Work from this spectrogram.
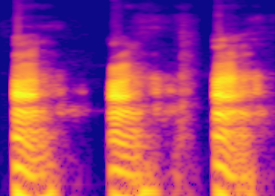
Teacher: Jahar itu jadi nafasnya tidak berembus, tidak ada hembusan nafas.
